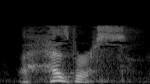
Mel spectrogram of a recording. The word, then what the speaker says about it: Ahasuerus: Ahasuerus. – I have read that if you say it properly in the way it was said, it should sound like a sneeze. Ahasuerus!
